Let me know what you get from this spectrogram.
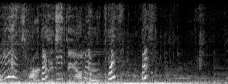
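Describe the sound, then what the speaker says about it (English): An excited dog whines and yips in high, wavering cries, several short rising whimpers close by over a low rumbling background. "That dog was singing and crying the whole way up here because he was so excited."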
